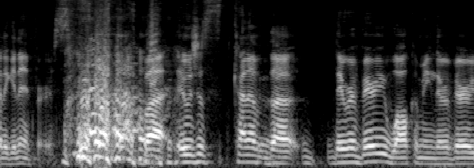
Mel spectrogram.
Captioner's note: panel laughs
